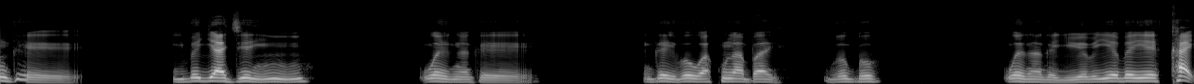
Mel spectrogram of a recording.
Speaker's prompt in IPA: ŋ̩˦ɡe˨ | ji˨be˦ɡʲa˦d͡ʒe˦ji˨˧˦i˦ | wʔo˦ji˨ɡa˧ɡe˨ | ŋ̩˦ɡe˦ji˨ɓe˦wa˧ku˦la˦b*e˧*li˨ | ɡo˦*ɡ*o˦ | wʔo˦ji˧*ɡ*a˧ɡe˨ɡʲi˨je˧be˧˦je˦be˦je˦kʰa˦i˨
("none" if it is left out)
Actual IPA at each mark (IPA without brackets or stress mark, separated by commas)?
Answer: a˧, ɡ͡b, ɡ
